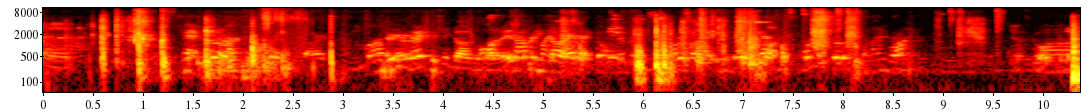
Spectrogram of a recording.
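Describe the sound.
After the doorbell rings, a door is handled and opened to answer it, with sharp clicks and thumps from the latch and frame, while voices talk steadily throughout, partly covering the sounds.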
